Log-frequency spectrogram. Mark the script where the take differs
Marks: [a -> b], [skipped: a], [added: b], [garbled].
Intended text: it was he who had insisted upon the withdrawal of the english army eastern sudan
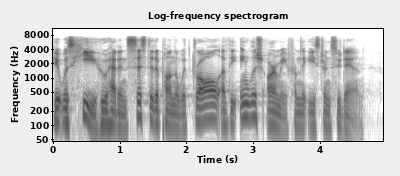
it was he who had insisted upon the withdrawal of the english army [added: from the] eastern sudan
